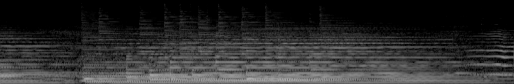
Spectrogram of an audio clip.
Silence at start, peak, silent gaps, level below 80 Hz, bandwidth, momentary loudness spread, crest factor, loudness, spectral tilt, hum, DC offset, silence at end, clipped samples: 0 s; -14 dBFS; none; -50 dBFS; 18 kHz; 11 LU; 16 dB; -30 LUFS; -6.5 dB/octave; none; under 0.1%; 0 s; under 0.1%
